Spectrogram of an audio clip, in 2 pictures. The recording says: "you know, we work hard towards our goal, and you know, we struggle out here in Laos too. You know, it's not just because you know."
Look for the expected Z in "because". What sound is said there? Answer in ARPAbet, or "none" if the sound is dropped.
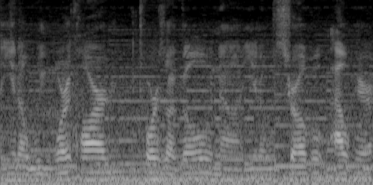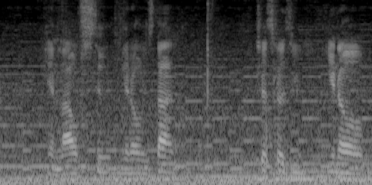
none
